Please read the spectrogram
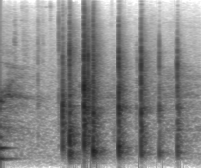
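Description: A quick, irregular run of sharp clicks and knocks, about eight in a second and a half, starting about half a second in: bottles on the painting table knocking together as they are searched through for a bottle of cell activator.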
